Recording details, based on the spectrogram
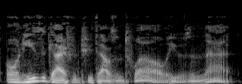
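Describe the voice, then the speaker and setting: A man with a low-pitched, slightly rough voice hosts a casual podcast. His intonation moves up and down in a very animated way, and he talks in a playful, teasing manner. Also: quick pace. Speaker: podcast co-host.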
